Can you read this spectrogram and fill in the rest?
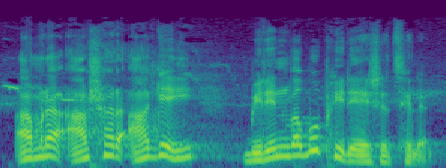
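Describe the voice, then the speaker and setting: Animated, higher-pitched male story narrator. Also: normal speed, long reverb tail, slight background noise. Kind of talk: dramatised first-person scripted narration.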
